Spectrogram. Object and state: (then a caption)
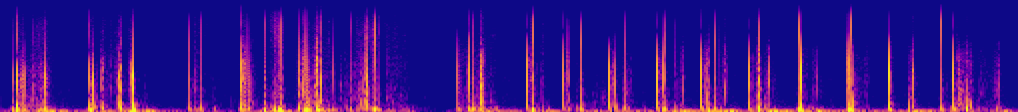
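Nail taps on rhinestone heart stickers on a silicone mic ear. Long nail tips tap on small solid pink rhinestone heart stickers stuck to the silicone ears of a binaural microphone, producing a quick series of sharp, dry clicks with a low thump beneath each. The taps are bright and die away almost instantly, with a brief silent pause in the middle before the tapping resumes.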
